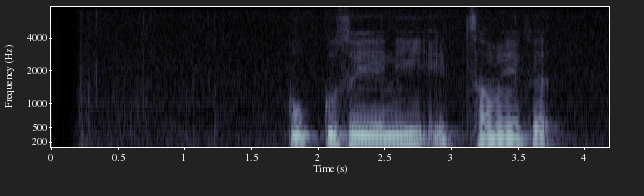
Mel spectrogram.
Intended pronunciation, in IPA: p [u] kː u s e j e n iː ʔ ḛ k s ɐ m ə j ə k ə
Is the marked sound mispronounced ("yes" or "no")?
no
